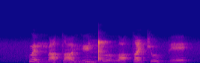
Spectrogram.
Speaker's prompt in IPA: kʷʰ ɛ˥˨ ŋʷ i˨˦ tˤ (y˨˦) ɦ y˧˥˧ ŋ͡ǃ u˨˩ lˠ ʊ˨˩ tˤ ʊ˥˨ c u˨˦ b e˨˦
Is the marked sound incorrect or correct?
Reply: correct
